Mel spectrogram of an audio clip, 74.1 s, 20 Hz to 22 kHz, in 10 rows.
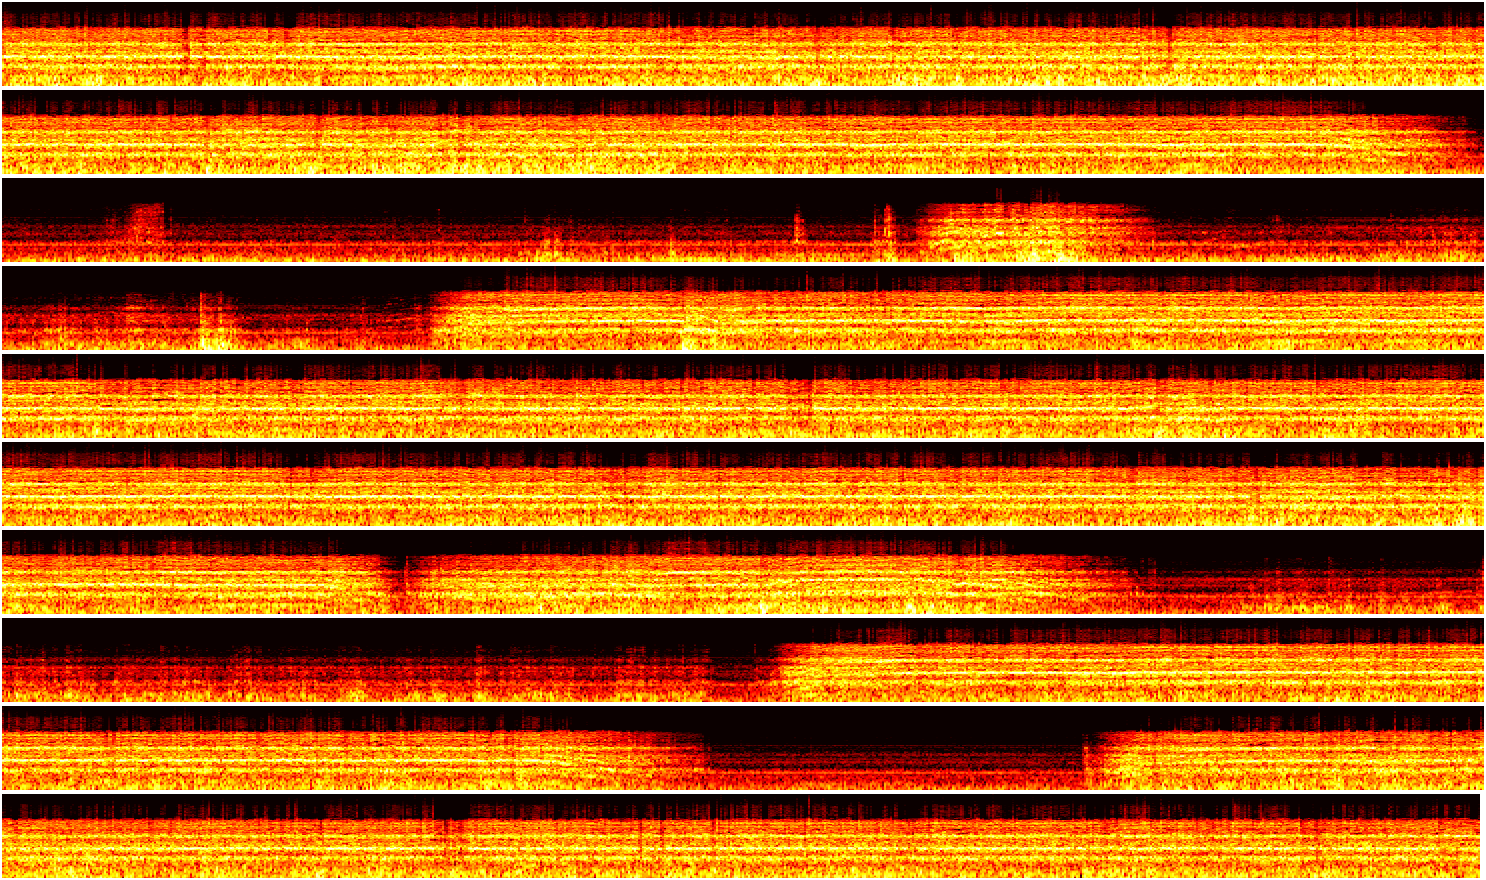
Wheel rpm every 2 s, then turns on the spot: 230, 230, 230, 240, 230, 230, 230, 40, 0, 30, 30, 20, 130, 220, 230, 230, 230, 230, 230, 230, 230, 230, 220, 150, 220, 20, 20, 20, 190, 230, 230, 40, 80, 230, 230, 230, 230.
20-24 50-54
